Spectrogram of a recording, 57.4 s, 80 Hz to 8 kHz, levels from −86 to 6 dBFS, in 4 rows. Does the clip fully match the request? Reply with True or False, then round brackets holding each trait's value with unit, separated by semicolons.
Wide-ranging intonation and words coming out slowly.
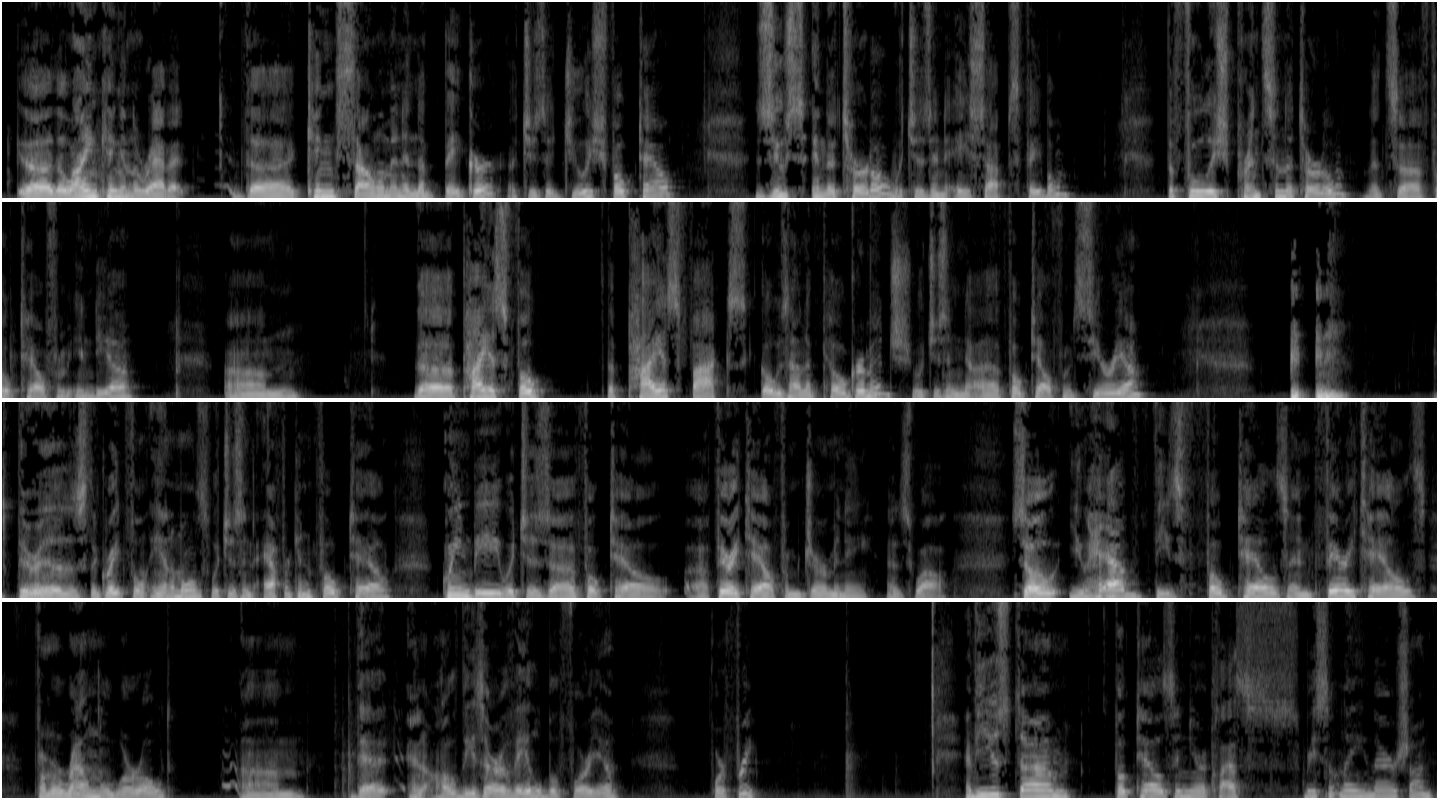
True (7.6 semitones; 120 wpm)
